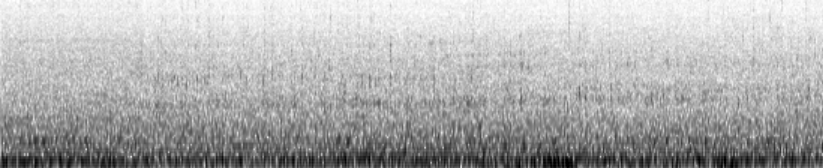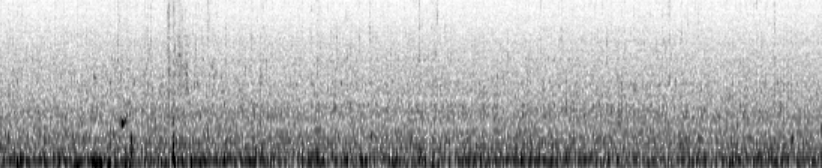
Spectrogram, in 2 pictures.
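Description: Faint, steady rush of flowing creek water, with a couple of soft clicks a little past halfway.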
